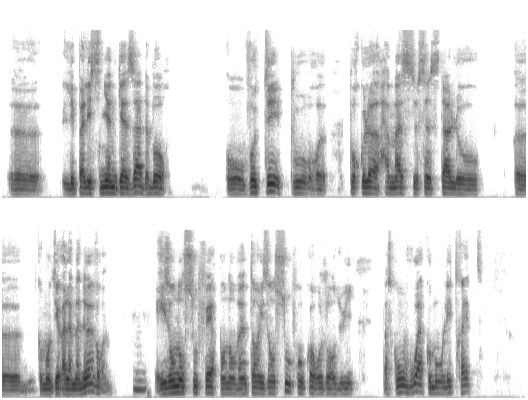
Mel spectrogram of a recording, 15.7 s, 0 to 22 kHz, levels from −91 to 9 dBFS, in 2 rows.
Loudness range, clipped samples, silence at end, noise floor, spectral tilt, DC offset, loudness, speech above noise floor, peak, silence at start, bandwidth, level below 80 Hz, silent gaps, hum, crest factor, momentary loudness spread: 4 LU; under 0.1%; 0.85 s; -72 dBFS; -6 dB/octave; under 0.1%; -21 LUFS; 52 dB; -4 dBFS; 0.1 s; 12.5 kHz; -66 dBFS; none; none; 18 dB; 13 LU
